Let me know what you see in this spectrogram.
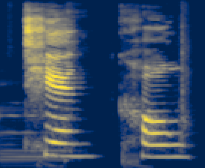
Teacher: The word for the sky is 天空. Both are first tone.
